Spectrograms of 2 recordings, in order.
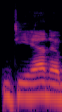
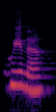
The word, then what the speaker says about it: Deana: on the podcast because I thought your name was pronounced “De-anna”, but it's actually “Dean-a”.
